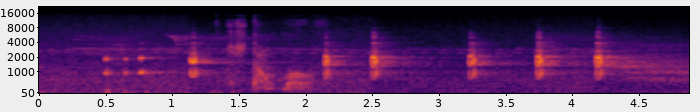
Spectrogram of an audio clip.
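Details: Wild turkeys gobbling as they walk toward decoys during a spring youth turkey hunt in New York; a run of sharp, rattling gobbles repeats about every half second, with faint hushed human voices nearby.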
